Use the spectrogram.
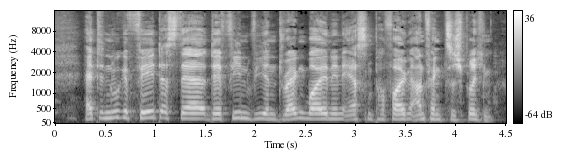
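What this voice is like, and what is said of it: Usual voice. Nothing is said of it.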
